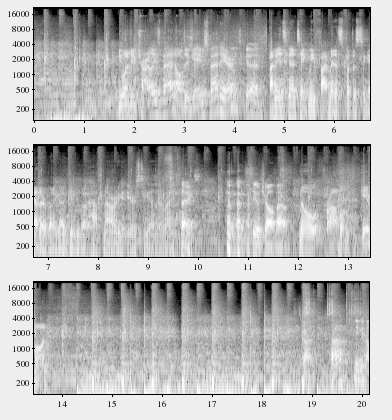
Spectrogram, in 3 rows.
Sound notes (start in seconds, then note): 0.2 upbeat music; 10.4 laughs; 14.2 upbeat music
